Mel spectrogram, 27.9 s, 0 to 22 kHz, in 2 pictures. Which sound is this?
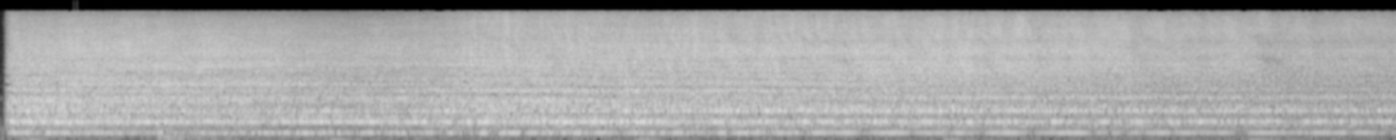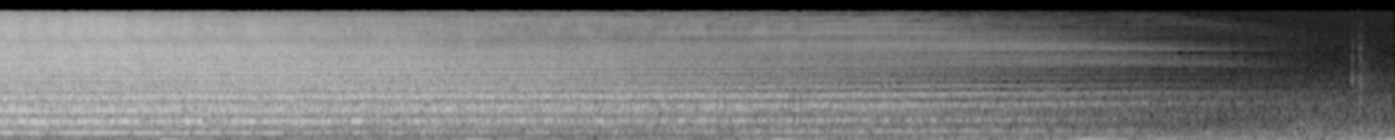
One of a pack of sounds, recorded in an abandoned industrial complex.
Recorded with a Zoom H2.
percussion, clean, field-recording, city, high-quality, percussive, industrial, metallic, metal, urban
